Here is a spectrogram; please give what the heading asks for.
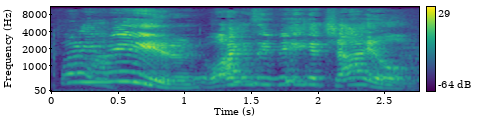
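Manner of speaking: high, disbelieving what; laughing mock outrage at the claim; incredulous. Real, not acted. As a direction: pitch shoots up in disbelief. Incredulous pushback in argument.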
